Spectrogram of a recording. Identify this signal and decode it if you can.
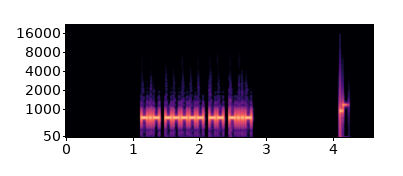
Morse code, heard as a keyed tone, about 38 wpm, 700 Hz. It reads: K0MX
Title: USA Call Signs - 6x Character Spacing - 40wpm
